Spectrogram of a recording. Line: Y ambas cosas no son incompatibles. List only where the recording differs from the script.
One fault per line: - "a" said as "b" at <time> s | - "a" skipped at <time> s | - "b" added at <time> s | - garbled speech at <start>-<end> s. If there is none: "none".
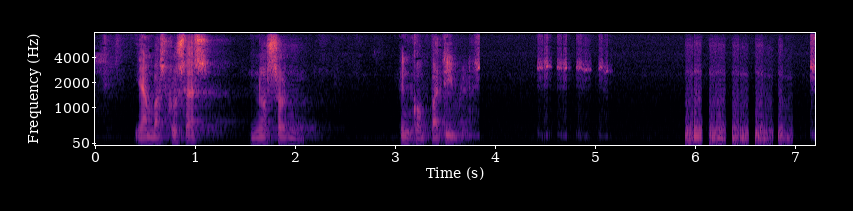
none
